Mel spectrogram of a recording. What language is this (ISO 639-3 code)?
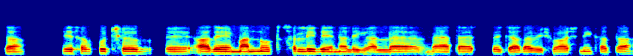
pan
